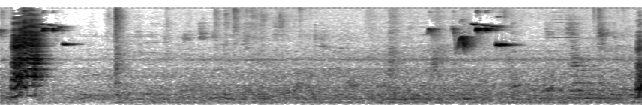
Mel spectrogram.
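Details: Amazon parrot indoors, calling to a white cockatoo upstairs, opens with a sharp, rasping squawk, then a long quiet stretch and a cluster of faint high whistles and chirps before another harsh cry at the end.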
